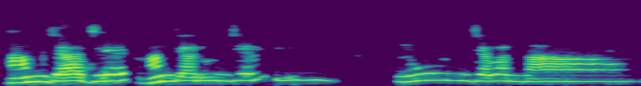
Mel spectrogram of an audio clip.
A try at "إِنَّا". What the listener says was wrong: নুন আলিফ মা, শোনেন, নুন আলিফ মাদ জাবার না। পড়েন।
